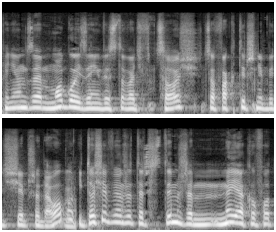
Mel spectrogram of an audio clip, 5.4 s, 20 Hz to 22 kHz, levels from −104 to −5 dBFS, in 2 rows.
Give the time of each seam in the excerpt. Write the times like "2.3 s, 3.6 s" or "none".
3.5 s

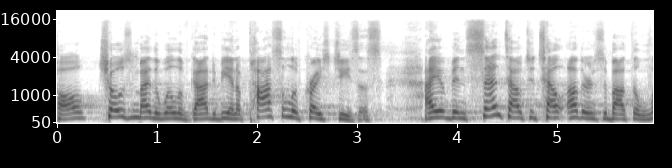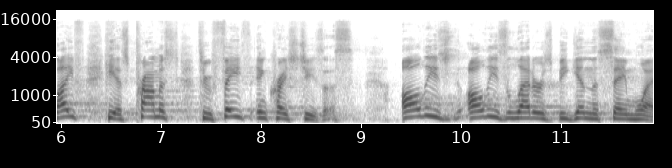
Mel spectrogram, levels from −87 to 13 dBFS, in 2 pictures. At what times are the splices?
none

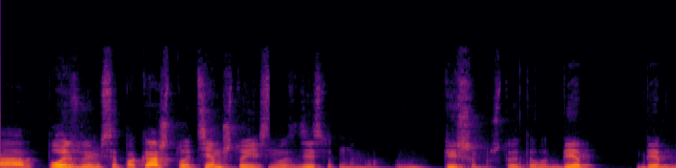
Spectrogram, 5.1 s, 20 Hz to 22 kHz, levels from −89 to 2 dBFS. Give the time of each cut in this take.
2.0 s

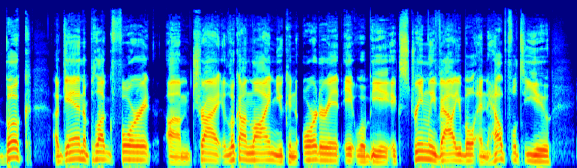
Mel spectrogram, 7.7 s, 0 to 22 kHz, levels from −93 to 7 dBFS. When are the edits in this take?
none

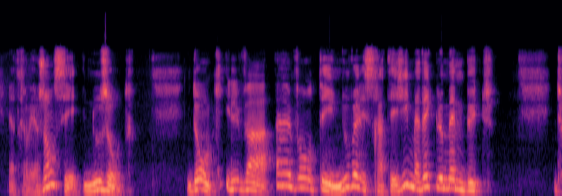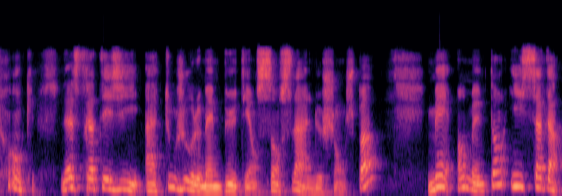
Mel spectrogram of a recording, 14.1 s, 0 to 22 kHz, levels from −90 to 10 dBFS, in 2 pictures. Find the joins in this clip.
none

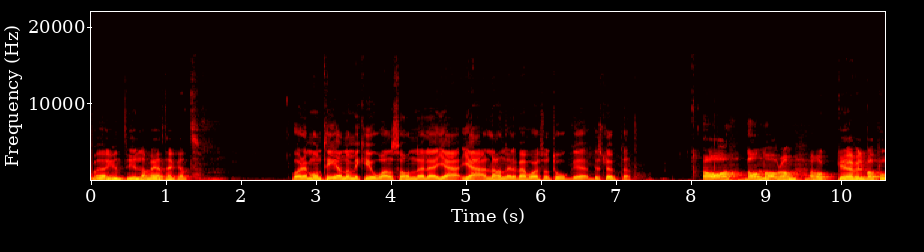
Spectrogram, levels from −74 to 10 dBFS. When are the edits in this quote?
9.6 s

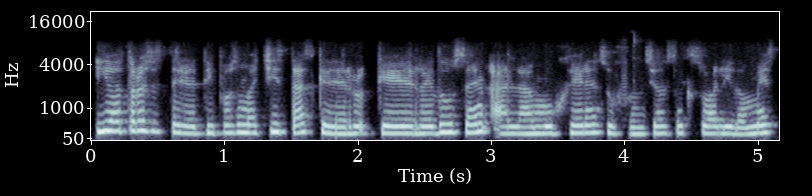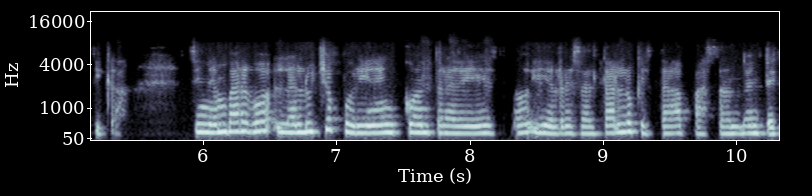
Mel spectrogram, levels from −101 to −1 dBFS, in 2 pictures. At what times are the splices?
none

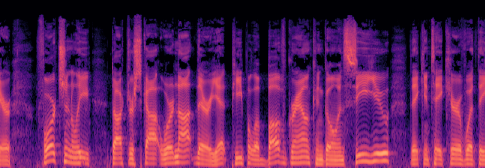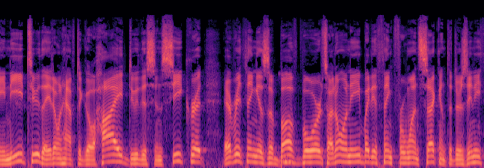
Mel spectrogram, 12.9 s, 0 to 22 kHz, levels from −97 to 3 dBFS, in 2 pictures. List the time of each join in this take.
none

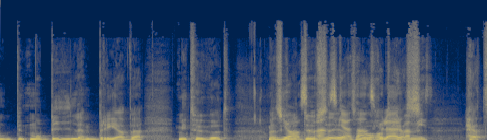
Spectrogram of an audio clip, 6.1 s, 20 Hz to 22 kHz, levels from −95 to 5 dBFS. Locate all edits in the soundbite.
3.3 s

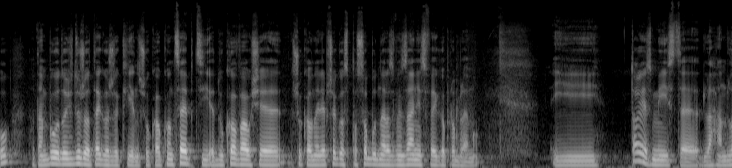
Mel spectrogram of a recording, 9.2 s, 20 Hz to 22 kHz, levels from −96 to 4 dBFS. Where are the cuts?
none

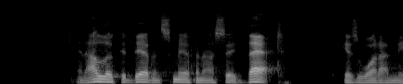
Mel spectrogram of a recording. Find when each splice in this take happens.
2.4 s

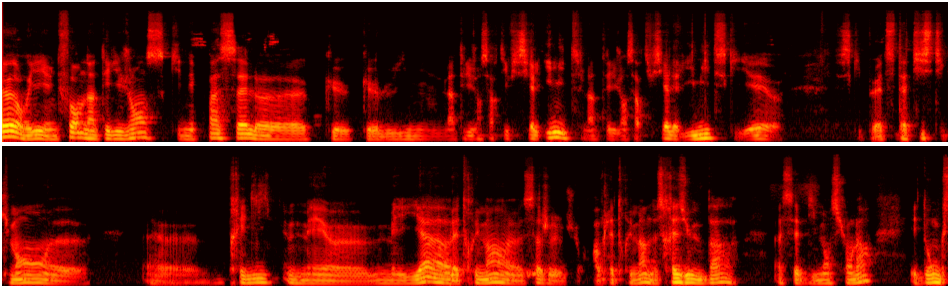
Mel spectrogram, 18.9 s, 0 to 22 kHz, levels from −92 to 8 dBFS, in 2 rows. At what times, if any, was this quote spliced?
12.2 s, 13.9 s, 15.5 s

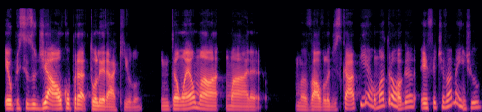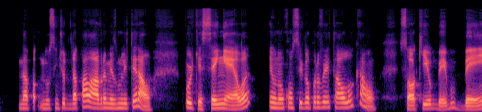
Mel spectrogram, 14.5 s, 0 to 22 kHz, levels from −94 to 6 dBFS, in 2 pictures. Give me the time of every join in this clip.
7.4 s

